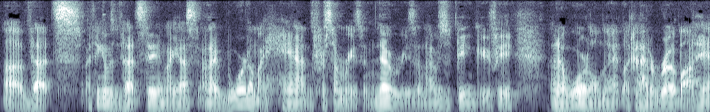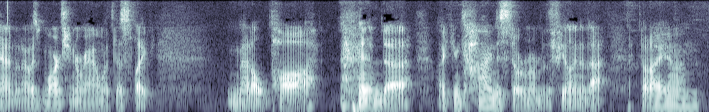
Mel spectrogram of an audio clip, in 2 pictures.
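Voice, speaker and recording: A man in his forties giving a rambling late-night tour of his game and art room in a low, sleepy voice, with many ums and uhs. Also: brisk, creaky, a bit bright, breathy edge. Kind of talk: rambling home tour narration.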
